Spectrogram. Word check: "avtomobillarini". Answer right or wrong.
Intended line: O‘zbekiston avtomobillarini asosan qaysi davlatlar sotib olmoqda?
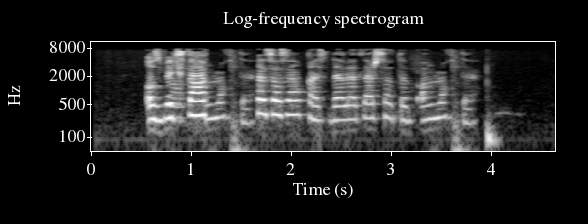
wrong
